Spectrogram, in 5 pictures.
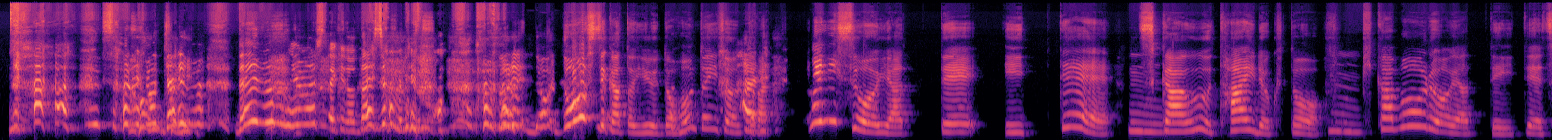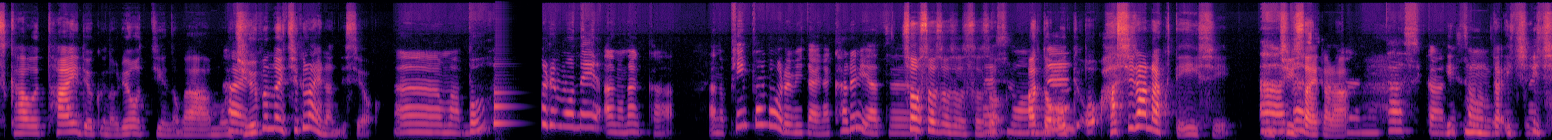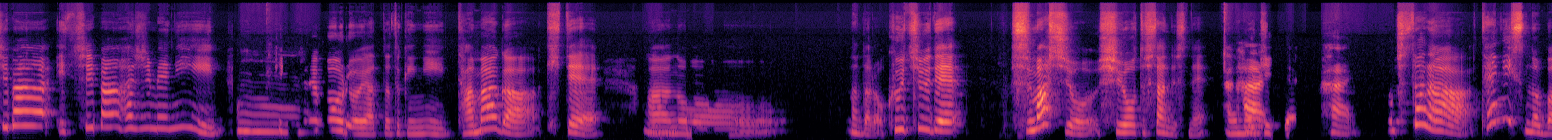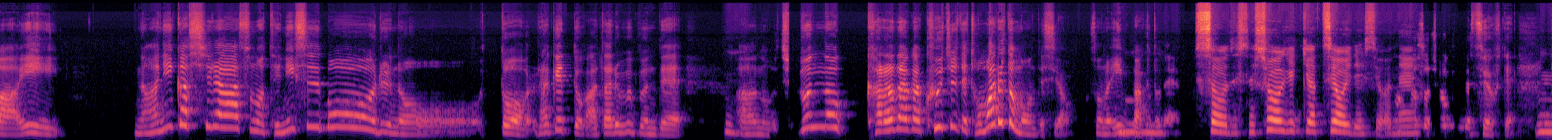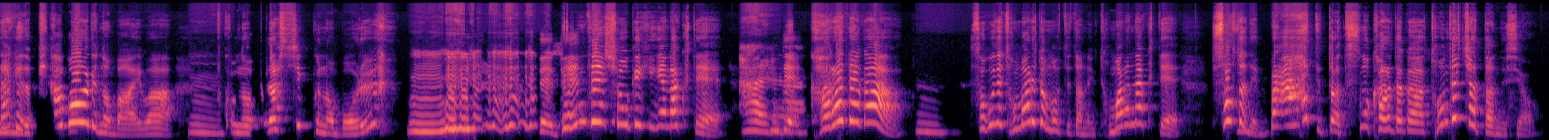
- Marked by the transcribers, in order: laugh; laughing while speaking: "それはだいぶ だいぶ 増えましたけど、大丈夫ですか？"; laughing while speaking: "ほんとに"; laugh; other background noise; laugh; distorted speech; static; other noise; laugh
- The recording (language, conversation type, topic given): Japanese, unstructured, 将来やってみたいことは何ですか？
